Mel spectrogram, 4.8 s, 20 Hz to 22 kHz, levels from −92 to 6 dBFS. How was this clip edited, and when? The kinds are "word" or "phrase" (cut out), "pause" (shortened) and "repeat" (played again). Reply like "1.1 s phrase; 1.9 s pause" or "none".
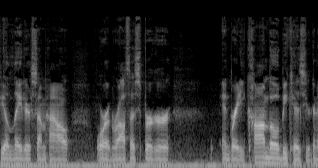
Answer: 1.7 s word; 3.4 s word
